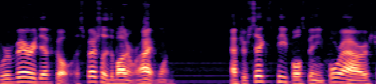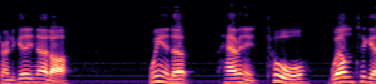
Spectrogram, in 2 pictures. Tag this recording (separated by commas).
Speech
